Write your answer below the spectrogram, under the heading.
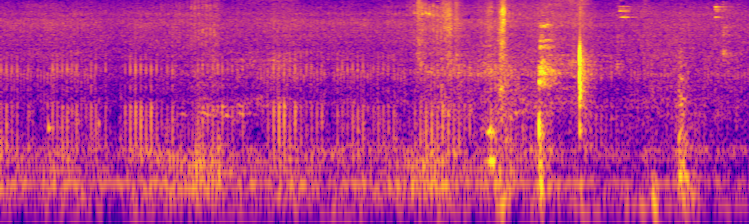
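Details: Cat purring, a quiet low rumbling with a rapid pulse in the first half, then several sharp clicks and soft sniffing sounds in the second half as the purr fades.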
